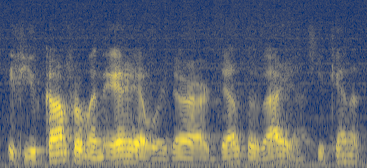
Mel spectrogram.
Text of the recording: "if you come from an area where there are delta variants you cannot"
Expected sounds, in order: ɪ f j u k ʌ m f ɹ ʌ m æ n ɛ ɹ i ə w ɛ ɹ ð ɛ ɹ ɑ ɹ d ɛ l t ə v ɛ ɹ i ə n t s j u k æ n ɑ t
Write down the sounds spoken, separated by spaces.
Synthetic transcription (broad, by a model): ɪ f j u k ʌ m f ɹ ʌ m æ n ɛ ɹ i ə w ɛ ɹ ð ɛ ɹ ɑ ɹ d ɛ l t ə v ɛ ɹ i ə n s j u k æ n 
